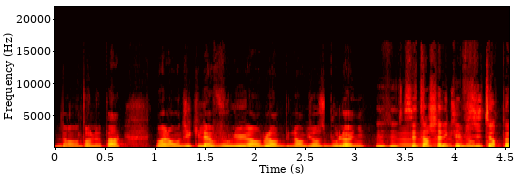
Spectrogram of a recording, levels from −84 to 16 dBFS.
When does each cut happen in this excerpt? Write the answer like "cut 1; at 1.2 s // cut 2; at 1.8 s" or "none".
cut 1; at 1.9 s // cut 2; at 2.7 s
